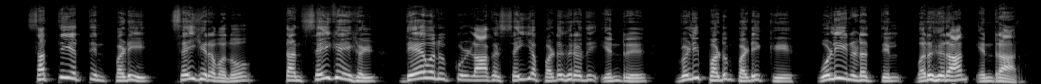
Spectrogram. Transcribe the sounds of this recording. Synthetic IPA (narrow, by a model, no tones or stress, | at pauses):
sɐt̪ːɪjɐt̪ːɪnpɐɽi | sɛjɣɪrɐʋɐnoː | t̪ɐnsɛjɣɐɪɣɐɭ | d̪eːʋɐnɯkːɯɭːaːɣɐsɛjːɐpːɐɽɯɣɪrɐðɯʔɛndrɯ | ʋɛɭɪpːɐɽɯmpɐɽɪkːɯ | ɔɭɪjɪnɪɽɐt̪ːɪlʋɐɾɯɣɪraːnɛndra̰ːɾ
